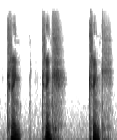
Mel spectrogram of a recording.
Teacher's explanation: It's sort of like a breathy k.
